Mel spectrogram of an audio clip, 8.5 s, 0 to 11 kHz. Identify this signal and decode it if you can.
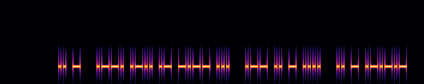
Morse code, heard as a keyed tone, about 25 wpm, 700 Hz. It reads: IT PLAYS WITH IT.
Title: Additional Easy Phrases 25wpm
